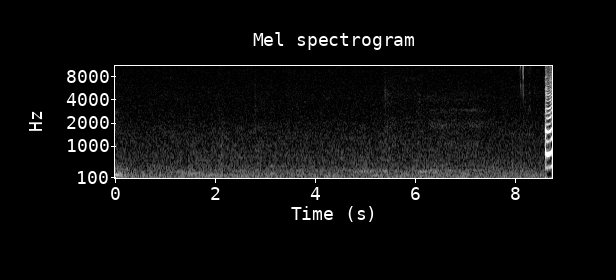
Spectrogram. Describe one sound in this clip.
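A woman recites in a slow, drawn-out voice through a microphone.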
